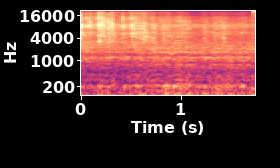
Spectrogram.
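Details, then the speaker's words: Car with a hydraulic clutch. Low, steady idle rumble, smooth beat, no tapping or stumbles: engine sounds healthy. "motor sounds good sounds real"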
